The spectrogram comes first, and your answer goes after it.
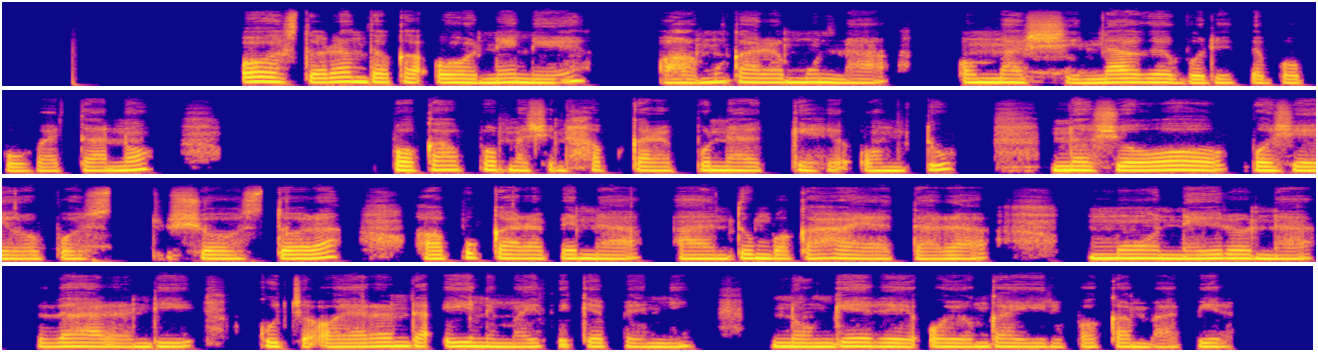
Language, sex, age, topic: Oshiwambo, female, 18-24, finance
